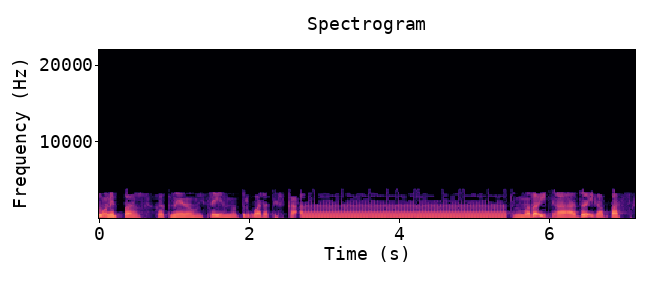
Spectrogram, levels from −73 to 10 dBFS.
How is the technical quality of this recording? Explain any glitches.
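Technical quality is poor: heavy codec damage runs through the whole clip, and the audio freezes into a buzzing loop for almost three seconds in the middle.

AAC compression, present throughout: the sound is dull and muffled, with nothing above about 3.8 kHz and a watery, fizzy smear on sibilants. This is likely low-bitrate AAC-LC encoding, around 16 kbps by the sound of it. The encoder drops the upper spectrum entirely and quantises what remains coarsely. On a spectrogram this appears as a hard ceiling near 3.8 kHz, with patchy holes in the bands below it.

System hang loop, from 2.75 s to 5.43 s: a single 40 ms slice of audio repeats exactly, some 67 times. The computer or driver stalled while the sound hardware kept replaying the same buffer. At a 25 Hz repeat rate, this produces a steady buzz. In the waveform it shows as one identical short pattern tiled end to end. On a spectrogram it forms a uniform striped block with vertical lines every 40 ms.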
